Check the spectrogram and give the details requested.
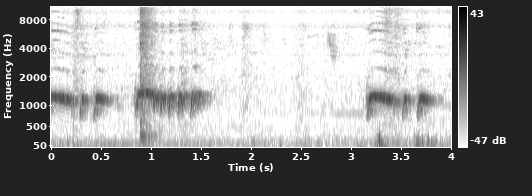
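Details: Local zebra dove singing a series of short rolling trilled coos, one loud burst followed by two quicker repeats, with a brief click and low thumping noises in the background.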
